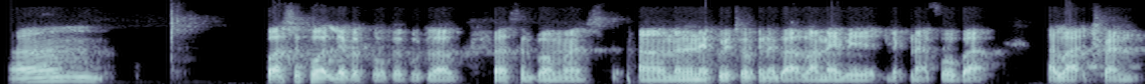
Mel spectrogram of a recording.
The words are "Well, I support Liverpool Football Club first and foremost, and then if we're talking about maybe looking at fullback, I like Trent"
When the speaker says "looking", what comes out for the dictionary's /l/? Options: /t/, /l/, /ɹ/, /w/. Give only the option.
/l/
